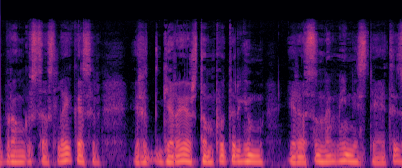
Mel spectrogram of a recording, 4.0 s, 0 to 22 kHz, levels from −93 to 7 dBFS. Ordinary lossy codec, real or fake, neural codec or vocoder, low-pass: AAC, 48 kbps; real; none; 14.4 kHz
